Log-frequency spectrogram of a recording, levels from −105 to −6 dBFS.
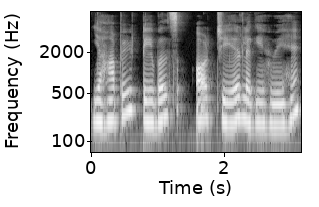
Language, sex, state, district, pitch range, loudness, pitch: Hindi, female, Jharkhand, Ranchi, 190-225 Hz, -18 LUFS, 200 Hz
